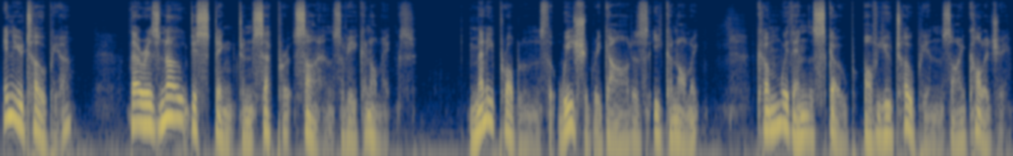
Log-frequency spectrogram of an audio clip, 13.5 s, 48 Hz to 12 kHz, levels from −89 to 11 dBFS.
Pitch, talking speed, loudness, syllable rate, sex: 105 Hz, 115 wpm, -20 LUFS, 4.5 syllables/s, male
